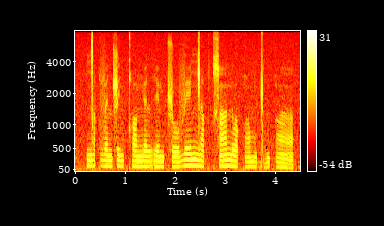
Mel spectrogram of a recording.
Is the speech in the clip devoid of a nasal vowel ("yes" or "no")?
no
